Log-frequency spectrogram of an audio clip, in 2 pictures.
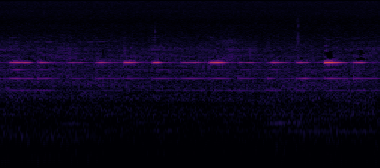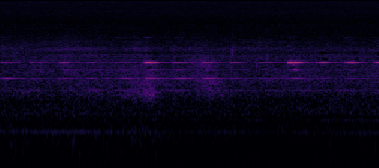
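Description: Faint metallic chiming at irregular moments, a dozen or so soft strikes over near silence.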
